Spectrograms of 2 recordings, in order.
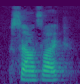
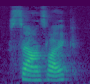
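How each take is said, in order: No difference in how they are said.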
